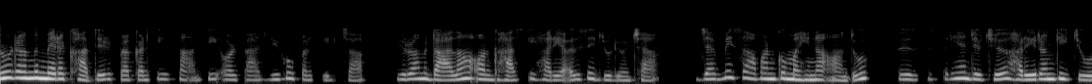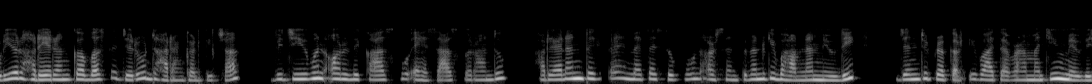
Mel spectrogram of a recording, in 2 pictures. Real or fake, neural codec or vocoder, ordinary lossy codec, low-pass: fake; codec, 24 kHz, 0.9 kbps, WavTokenizer, small release; none; 5.4 kHz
